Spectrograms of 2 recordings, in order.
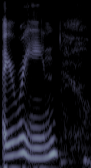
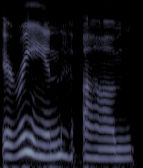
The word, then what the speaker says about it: Erene: A lot of people will pronounce it as Irene or Erin, but it's Erene. Think of it as air and then Erene.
